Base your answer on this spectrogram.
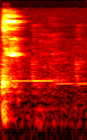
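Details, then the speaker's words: Young daughter, sick, coughing while playing with toys nearby; cough. "excuse my daughter dear she's down here playing with toys she's going to be coughing cuz she's sick"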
